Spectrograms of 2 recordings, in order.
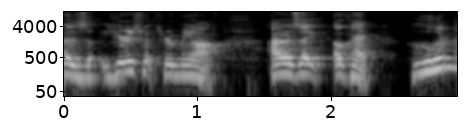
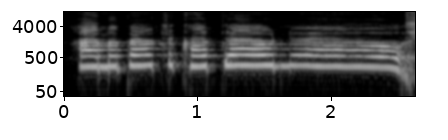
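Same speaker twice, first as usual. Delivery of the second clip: very high, very slow, drawn-out faraway call; 11 semitones higher than usual. Retelling a character calling down from the top of a slide: imitating a distant-sounding call. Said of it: "her voice is, it's, like, distant".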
